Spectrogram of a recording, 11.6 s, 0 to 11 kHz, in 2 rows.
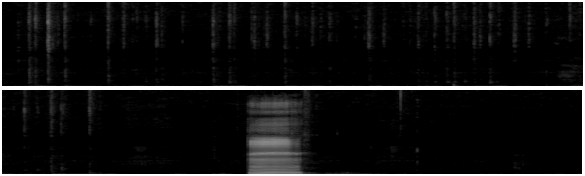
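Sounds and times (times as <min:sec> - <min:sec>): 
fingers typing on a computer keyboard: 0:00.0 - 0:06.8
brief loud vocal hum: 0:08.3 - 0:08.9.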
